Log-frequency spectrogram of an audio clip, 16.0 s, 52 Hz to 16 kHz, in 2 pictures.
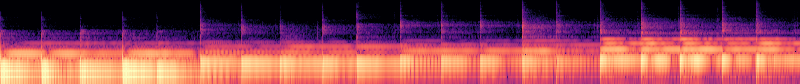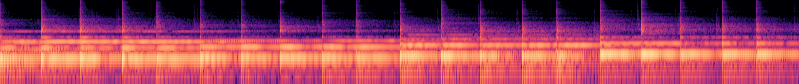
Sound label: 5 in a row reverb mid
